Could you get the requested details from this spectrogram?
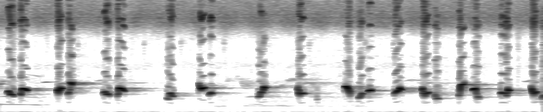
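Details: Sooty-headed bulbul calling a rival with crisp, bouncy chirps, some in doubled pairs, repeated steadily, set against a persistent thin high hiss.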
